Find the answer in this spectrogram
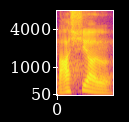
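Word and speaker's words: מָשִׁיחַ: 우리는 마시아흐, 머사야를 메시아로 발음합니다.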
